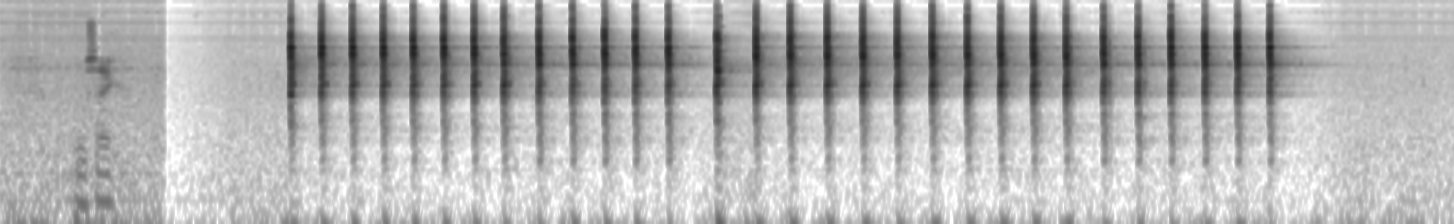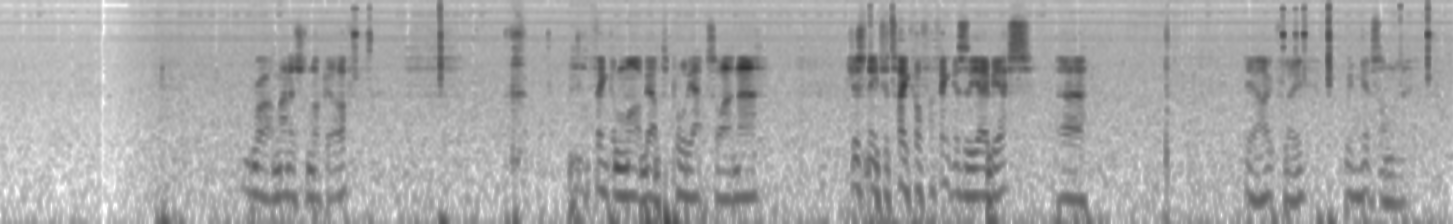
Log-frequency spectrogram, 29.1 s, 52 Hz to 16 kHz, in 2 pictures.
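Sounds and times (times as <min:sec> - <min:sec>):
hammer striking metal hub: 0:02.9 - 0:13.2.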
